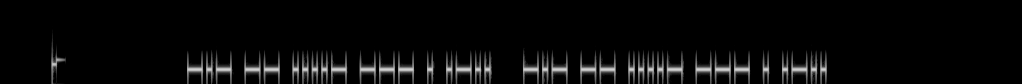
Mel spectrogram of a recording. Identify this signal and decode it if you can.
Morse code, heard as a keyed tone, about 25 wpm, 700 Hz. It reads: KM4OEL KM4OEL
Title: USA Call Signs Repeated 2x 25wpm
